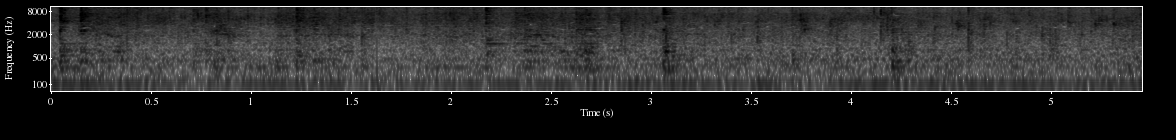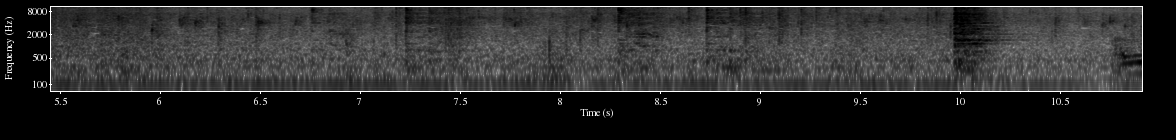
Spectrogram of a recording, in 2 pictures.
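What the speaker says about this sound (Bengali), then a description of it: "আলুটা একটু ভাজা ভাজা হয়েছে," Potatoes fry in a pan in a home kitchen, sizzling steadily and continuously, with occasional scrapes and clinks from stirring.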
